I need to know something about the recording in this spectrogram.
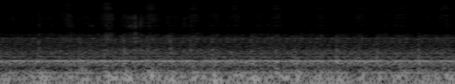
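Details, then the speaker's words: Hyundai Santa Fe, engine running, wheel being turned: distinct soft repeated knocking under a steady idle hum, gone with engine off; failed electric power steering motor coupling. "Мы слышим звук. Отчётливый стук."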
